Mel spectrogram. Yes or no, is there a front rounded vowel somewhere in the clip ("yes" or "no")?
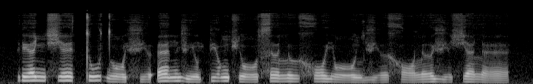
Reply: no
